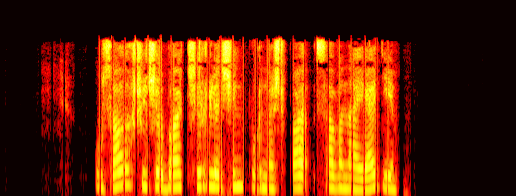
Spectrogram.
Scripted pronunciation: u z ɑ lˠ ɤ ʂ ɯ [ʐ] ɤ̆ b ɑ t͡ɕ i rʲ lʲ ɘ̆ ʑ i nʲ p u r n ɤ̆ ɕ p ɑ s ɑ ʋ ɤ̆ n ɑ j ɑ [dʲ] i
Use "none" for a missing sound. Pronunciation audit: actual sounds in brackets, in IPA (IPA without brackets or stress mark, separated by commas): ʑ, dʲ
